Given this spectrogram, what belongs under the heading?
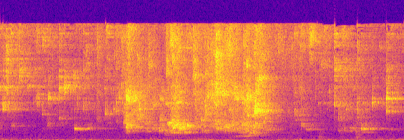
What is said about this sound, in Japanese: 体を清めた後は、お湯に浸かって温まりましょうか。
